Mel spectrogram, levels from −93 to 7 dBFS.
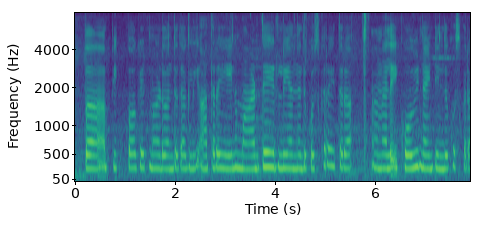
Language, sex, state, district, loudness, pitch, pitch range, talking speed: Kannada, female, Karnataka, Dakshina Kannada, -24 LUFS, 245 Hz, 240-255 Hz, 135 wpm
